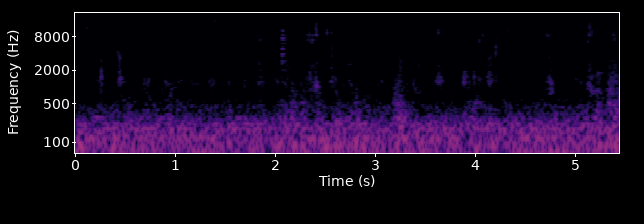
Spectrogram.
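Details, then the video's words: Several guinea pigs, pets in a New York City home, chew watermelon in dense crunchy bursts of biting and squishy mastication, continuous through the stretch, with low indoor hum beneath. "Guinea Pigs Eating Watermelon ASMR crunch"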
